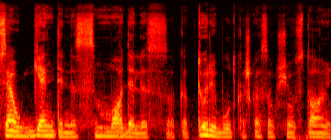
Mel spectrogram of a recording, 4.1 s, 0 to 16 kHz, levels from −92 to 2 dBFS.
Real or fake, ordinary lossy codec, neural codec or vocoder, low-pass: fake; AAC, 96 kbps; vocoder, 44.1 kHz, 128 mel bands every 256 samples, BigVGAN v2; 14.4 kHz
